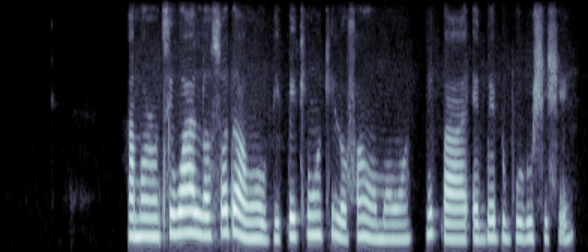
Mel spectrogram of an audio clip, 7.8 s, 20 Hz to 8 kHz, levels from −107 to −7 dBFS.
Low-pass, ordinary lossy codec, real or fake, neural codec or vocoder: 7.2 kHz; Opus, 24 kbps; real; none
